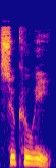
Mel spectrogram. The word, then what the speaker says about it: Suku: I have decided to call her Suku, pronounced Sukui.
